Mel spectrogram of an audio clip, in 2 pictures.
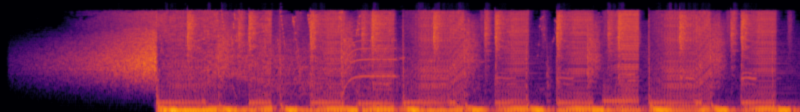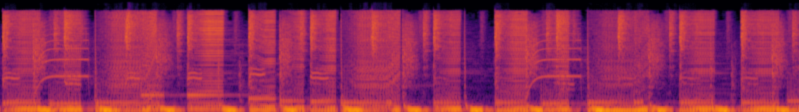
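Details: Loud electronic dance music with a heavy, pulsing bass beat fills the whole clip, and no animal voice can be picked out.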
